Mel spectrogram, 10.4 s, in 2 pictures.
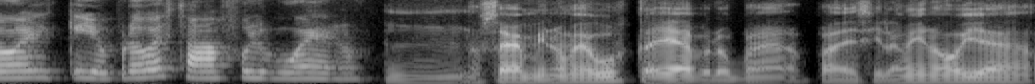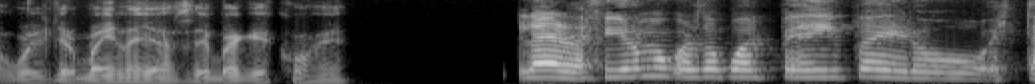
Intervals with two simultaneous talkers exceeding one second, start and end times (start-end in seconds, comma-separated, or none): none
